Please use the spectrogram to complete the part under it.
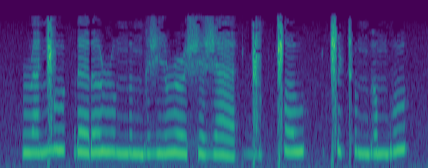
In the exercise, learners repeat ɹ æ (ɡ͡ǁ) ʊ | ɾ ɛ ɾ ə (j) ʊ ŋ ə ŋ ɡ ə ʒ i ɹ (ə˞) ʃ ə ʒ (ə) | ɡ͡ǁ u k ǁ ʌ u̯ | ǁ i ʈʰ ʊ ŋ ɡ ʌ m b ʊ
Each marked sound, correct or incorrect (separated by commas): incorrect, incorrect, correct, incorrect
